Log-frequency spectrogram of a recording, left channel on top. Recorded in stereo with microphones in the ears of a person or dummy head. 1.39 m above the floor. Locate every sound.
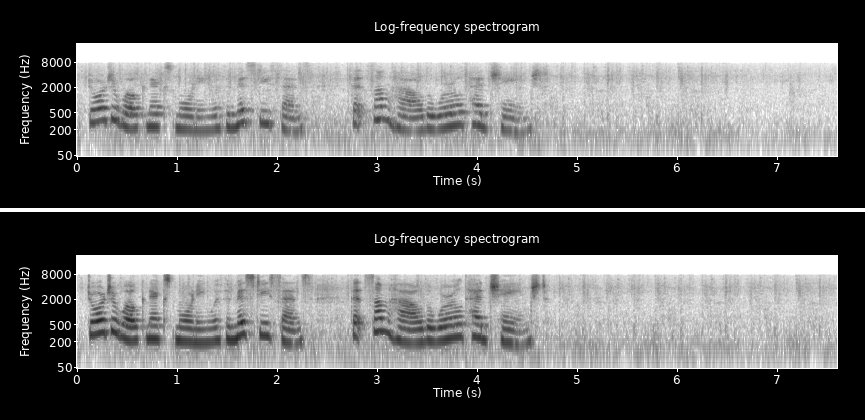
0.1 s a woman speaking: 60° right (ahead or behind), 0.6 m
